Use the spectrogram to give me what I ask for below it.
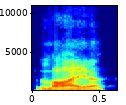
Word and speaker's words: liar: lie in court and notice the difference in pronunciation between a liar a person who lies and the vowel sound is i lie liar and lawyer which has a different vowel sound the same vowel sound as door or more or so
